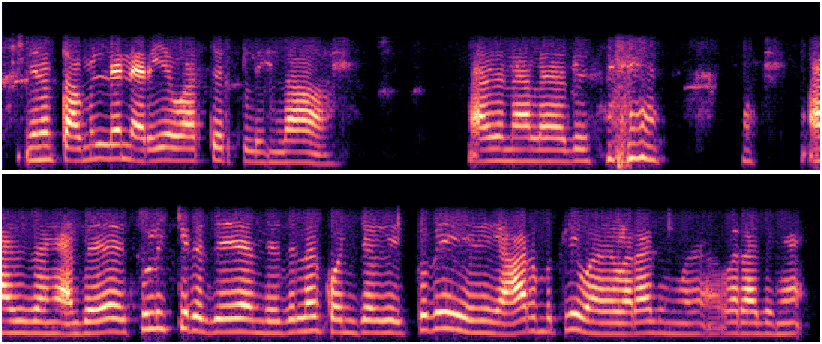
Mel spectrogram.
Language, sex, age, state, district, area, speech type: Tamil, female, 30-45, Tamil Nadu, Namakkal, rural, conversation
